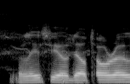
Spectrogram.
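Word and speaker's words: Benicio del Toro: over there yeah say that again real quick ficio Del Toro isn't that his name it is absolutely I'm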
